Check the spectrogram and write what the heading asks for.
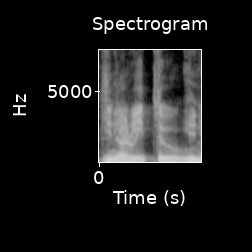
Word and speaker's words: Iñárritu: Iñárritu. – Alejandro Iñárritu for Birdman.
